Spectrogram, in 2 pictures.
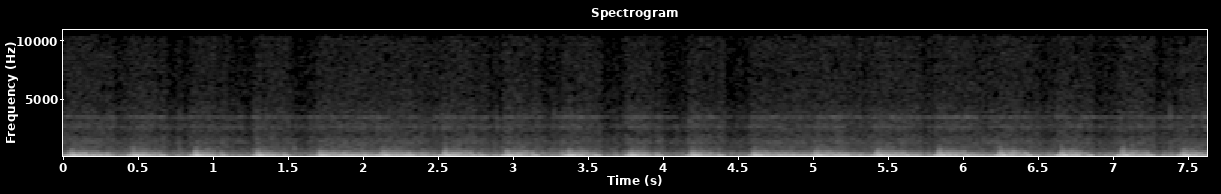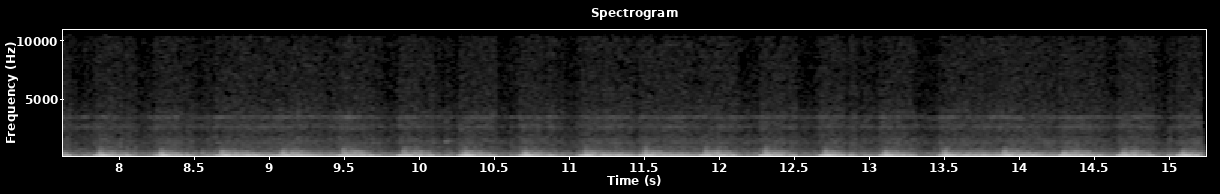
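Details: Arrhythmia: muffled, low heart thumps with uneven spacing between some beats.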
